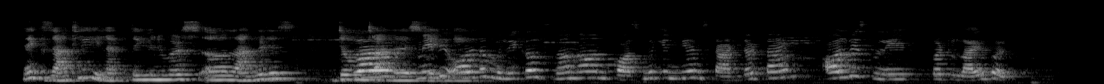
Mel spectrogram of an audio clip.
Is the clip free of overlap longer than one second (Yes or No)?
No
